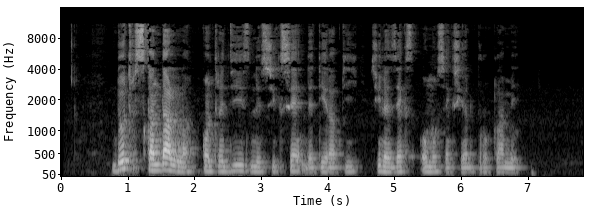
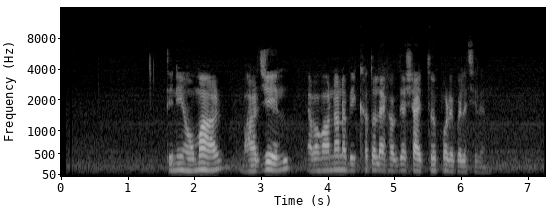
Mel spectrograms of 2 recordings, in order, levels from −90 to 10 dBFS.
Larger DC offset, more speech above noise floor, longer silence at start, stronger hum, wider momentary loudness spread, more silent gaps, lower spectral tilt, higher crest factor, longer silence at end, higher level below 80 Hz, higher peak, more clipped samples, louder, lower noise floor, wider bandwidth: neither; first, 46 dB vs 32 dB; second, 0.75 s vs 1.6 s; neither; about the same, 16 LU vs 15 LU; neither; second, -4 dB/octave vs -6 dB/octave; about the same, 24 dB vs 24 dB; second, 0.75 s vs 0.9 s; first, -56 dBFS vs -82 dBFS; first, 0 dBFS vs -8 dBFS; neither; first, -23 LUFS vs -29 LUFS; first, -69 dBFS vs -61 dBFS; first, 11.5 kHz vs 7.8 kHz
